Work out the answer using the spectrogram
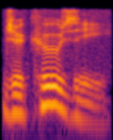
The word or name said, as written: Jacuzzi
